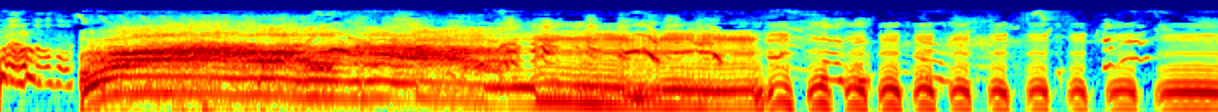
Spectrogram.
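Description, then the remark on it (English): A loud, drawn-out lion's roar voiced by a person, rising and swelling for several seconds before breaking into a rhythmic series of short, throaty grunts that fade out. “I feel I'm going to roar. You'd better put your fingers in your ears.”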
